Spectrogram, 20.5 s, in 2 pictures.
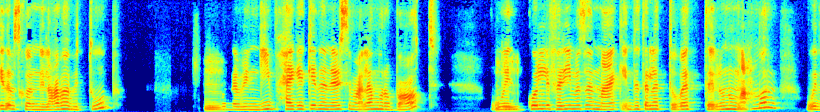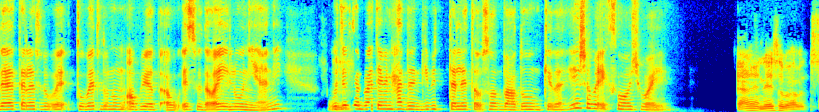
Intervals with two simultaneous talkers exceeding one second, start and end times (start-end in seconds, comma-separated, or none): none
